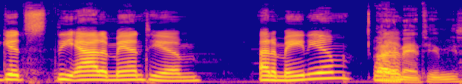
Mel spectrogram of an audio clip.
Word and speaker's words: adamantium: is when he gets the adamantium Adam manum adamantium you said it right adamantium into his bones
